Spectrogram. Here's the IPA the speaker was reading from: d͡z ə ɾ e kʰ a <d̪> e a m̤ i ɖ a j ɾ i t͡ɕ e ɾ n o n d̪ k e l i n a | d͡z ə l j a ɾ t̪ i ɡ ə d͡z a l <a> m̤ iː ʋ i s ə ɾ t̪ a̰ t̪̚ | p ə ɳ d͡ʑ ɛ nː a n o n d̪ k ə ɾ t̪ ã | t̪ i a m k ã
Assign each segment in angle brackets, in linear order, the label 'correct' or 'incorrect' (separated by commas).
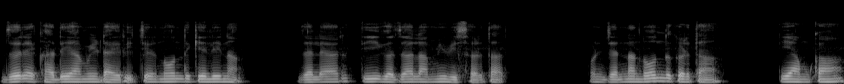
correct, correct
